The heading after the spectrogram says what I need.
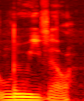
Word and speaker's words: Louisville: Branson we went to Louisville, Kentucky, and then from Louisville, Kentucky. Guys, okay, here's the thing. It is Louisville, Kentucky. That's how it's said.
